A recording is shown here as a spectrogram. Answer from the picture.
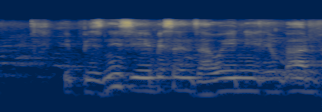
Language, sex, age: Swati, male, 26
